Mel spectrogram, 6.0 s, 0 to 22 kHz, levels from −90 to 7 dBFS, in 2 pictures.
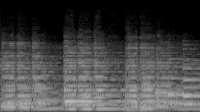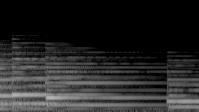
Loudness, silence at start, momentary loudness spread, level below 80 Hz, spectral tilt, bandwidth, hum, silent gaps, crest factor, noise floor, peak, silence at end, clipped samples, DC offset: -28 LUFS; 0 s; 17 LU; -60 dBFS; -7.5 dB/octave; 8.4 kHz; none; none; 16 dB; -50 dBFS; -12 dBFS; 0 s; under 0.1%; under 0.1%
